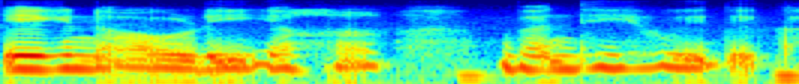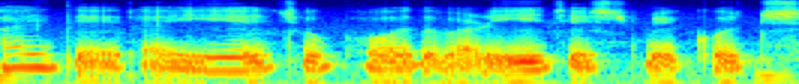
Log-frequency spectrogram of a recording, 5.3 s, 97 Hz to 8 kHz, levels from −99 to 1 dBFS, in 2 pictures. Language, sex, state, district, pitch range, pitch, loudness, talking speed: Hindi, female, Bihar, Gopalganj, 155-235 Hz, 220 Hz, -22 LUFS, 170 wpm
